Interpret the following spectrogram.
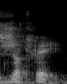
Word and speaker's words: Jacqueline: It's not Zikling. Now they're saying it's Jacqueline. Well, it's French.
